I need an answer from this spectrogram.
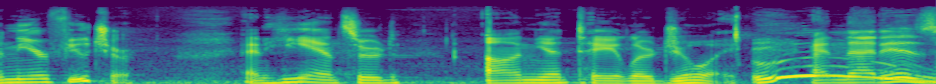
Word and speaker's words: Anya: what it is and it's Ana Taylor Joy that's how it's pronounced born in Miami I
